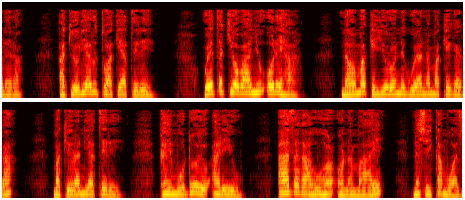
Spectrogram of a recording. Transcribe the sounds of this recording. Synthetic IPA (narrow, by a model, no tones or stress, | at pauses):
ɾɛɾaː | keoɾiaɾutoakeateɾe | weːtekiɔwaɲuʔoɾeɦa | naɔmakeioɾwɔneɣwɔjanamakeɣɛɣa | makeoɾaniateɾe | kaemoːndoːjoʔaɾejo | aːðaɣahuɦɔʔɔnamae | naɕjɔikamwað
